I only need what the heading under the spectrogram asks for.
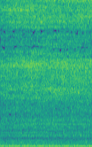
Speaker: Yeah, it sounds good.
